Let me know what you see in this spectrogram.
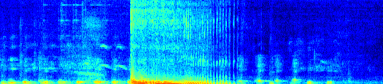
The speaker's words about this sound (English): Like, no, dude, it's a whale farting. It's a whale, bro. It's a gassy whale. Chill out. It was louder than that. It was deeper than that.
